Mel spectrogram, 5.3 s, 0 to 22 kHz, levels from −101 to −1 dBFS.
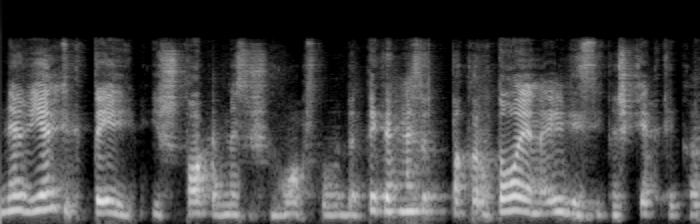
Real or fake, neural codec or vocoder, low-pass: fake; codec, 44.1 kHz, 1.7 kbps, Pupu-Codec; 10.8 kHz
